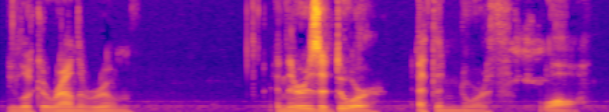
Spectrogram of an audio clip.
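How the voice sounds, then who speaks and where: A man's voice: fairly low pitch, expressive, measured pace, dark tone. A man hosting as game master, narrating an improvised interactive fiction game and often chuckling as he goes. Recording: clearly noisy background.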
